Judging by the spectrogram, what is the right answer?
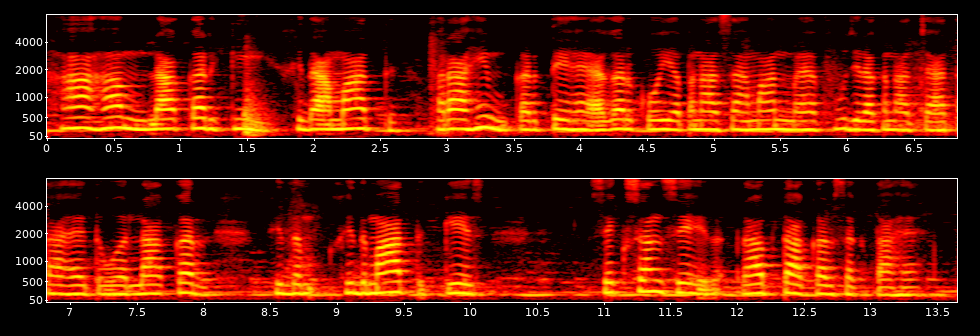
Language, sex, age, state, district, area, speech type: Urdu, female, 30-45, Bihar, Khagaria, rural, read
